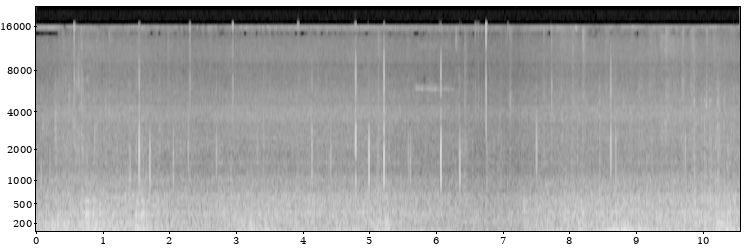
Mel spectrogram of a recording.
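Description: Inside a moving MAN A91 bus: the MAN D2066 Euro 4 straight-six diesel engine running with a low rumble, under scattered clicks and rattles from the bus body and fittings. The engine gets quieter as the bus turns at a junction, then its note rises again near the end as it pulls away.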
